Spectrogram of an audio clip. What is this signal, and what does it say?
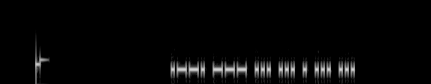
Morse code, heard as a keyed tone, about 40 wpm, 700 Hz. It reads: POSSESS
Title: Seven Letter Words - 40wpm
